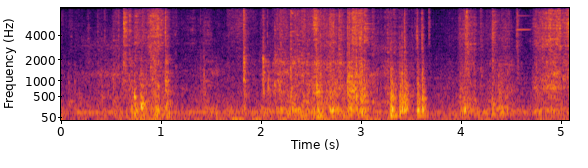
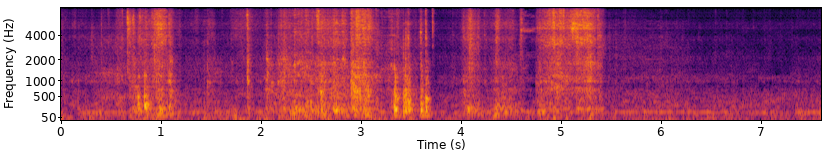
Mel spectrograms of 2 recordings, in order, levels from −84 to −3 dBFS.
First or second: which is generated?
second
